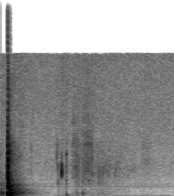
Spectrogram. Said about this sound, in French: Elle monte à la chambre. Frappe à la porte de la chambre.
